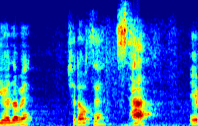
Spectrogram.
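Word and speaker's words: ز: নোক্তা দেই, তাহলে কি হয়ে যাবে, সেটা হচ্ছে ঝা।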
